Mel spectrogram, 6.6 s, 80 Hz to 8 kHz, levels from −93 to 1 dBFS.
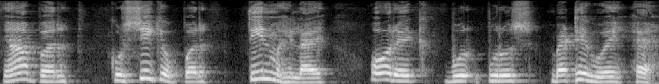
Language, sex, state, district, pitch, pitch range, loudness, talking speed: Hindi, male, Himachal Pradesh, Shimla, 190 Hz, 170-205 Hz, -13 LUFS, 120 wpm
